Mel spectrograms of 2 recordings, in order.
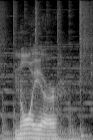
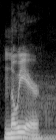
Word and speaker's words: Noir: not what it's spelled why is it pronounced so not what it spelled it's such a weird way to pronounce that word this game disc world no noer Terry pret's latest Adventure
